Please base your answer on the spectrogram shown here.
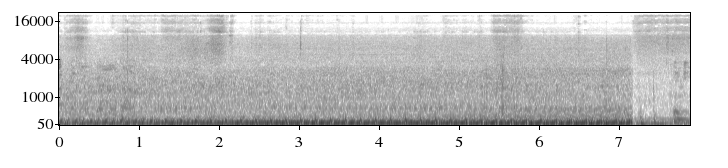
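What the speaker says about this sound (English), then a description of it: "Can't even hear my truck compared to those diesels." Diesel truck engines rumble close by at a steady, loud idle, with a deep low throb that continues throughout before dropping off abruptly near the end, heard after a snowmobile trail ride.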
